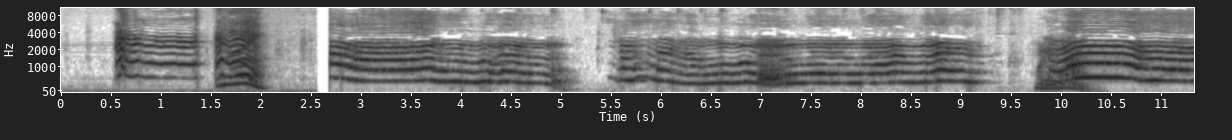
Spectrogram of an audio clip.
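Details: Siberian Husky 'talking' indoors: two short yelping wails, then long drawn-out howls that hold steady before dipping and rising again, with brief pauses between; a fresh rising howl starts just before the end.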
